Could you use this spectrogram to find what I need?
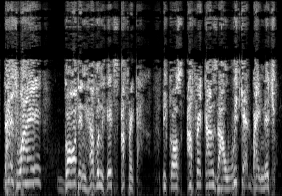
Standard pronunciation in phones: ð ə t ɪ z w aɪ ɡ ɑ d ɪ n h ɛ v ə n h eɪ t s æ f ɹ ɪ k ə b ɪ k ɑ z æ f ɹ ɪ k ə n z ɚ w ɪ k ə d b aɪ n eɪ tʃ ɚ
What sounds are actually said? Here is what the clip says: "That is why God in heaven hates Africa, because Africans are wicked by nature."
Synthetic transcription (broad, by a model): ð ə t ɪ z w aɪ ɡ ɑ d ɪ n h ɛ v ə n h eɪ t s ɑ f ɹ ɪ k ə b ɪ k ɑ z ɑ f ɹ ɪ k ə n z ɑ w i k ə d b aɪ n eɪ tʃ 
